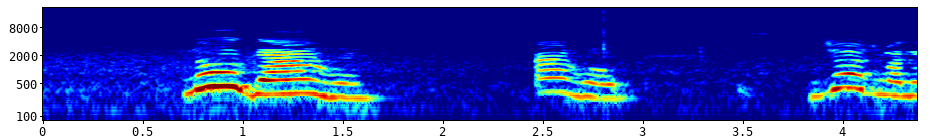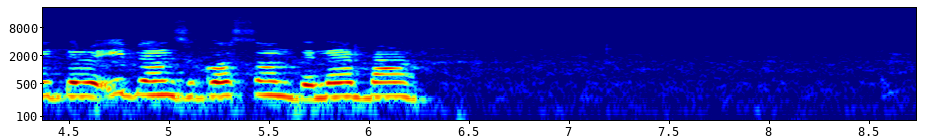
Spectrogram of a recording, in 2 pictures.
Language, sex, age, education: Igbo, female, 15-29, tertiary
